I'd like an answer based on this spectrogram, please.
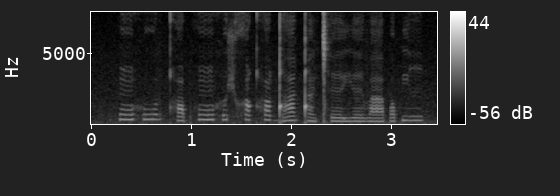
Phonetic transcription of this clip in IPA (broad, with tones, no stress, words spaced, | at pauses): põː˦huː˦v qʰo˨˦pʰõː˦hɯ˦ʃ xʌ˦qʰu˦˨ɡ͡ǃaː˦ ǃɛ̃˨ǀʰeː˨jeː˨v aː˨pʌ˦pji˦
